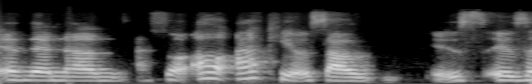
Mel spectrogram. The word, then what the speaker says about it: Accio: It's Accio. three syllables.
